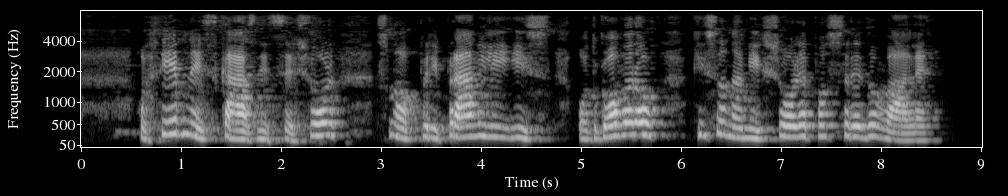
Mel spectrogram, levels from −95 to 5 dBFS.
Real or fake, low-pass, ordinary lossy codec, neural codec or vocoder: real; 7.2 kHz; none; none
